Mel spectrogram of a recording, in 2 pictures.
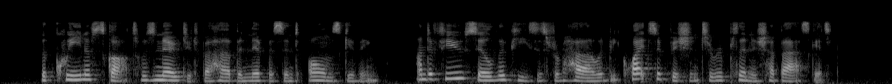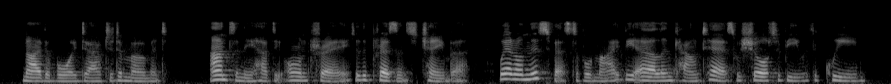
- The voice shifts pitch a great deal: No, average, 4.0 semitones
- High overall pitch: No, medium, 175 Hz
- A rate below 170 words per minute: No, average, 180 wpm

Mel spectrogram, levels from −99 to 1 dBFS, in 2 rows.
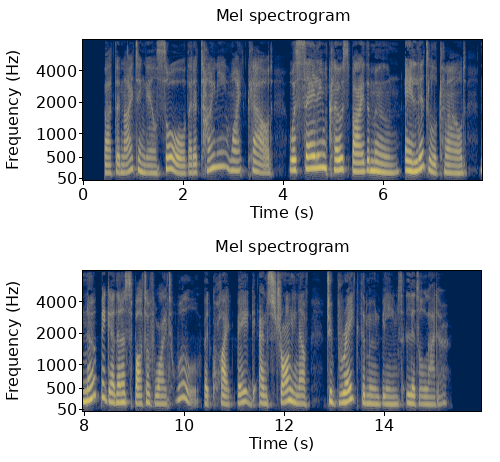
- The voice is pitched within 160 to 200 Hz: Yes, high, 190 Hz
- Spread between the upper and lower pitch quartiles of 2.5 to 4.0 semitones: No, average, 4.9 semitones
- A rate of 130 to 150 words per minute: Yes, average, 145 wpm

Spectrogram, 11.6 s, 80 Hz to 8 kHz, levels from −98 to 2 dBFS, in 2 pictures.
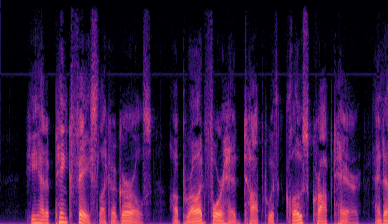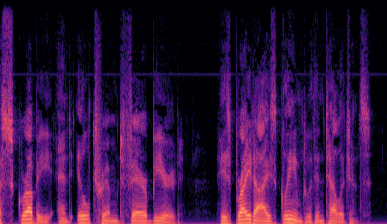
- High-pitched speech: No, low, 100 Hz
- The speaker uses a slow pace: No, average, 155 wpm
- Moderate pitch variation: Yes, average, 4.0 semitones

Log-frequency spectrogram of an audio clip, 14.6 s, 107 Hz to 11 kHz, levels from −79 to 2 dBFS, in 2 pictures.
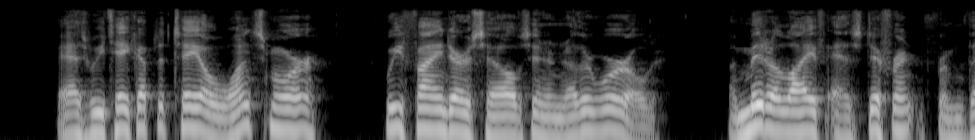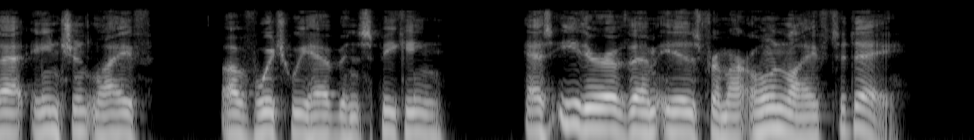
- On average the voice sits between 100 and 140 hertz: Yes, low, 135 Hz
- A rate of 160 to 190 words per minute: Yes, average, 165 wpm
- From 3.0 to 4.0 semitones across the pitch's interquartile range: Yes, average, 3.7 semitones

